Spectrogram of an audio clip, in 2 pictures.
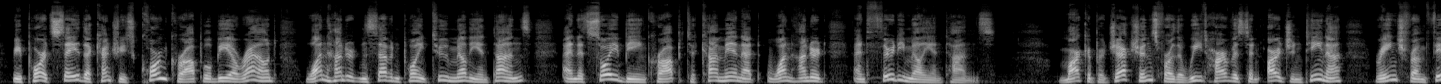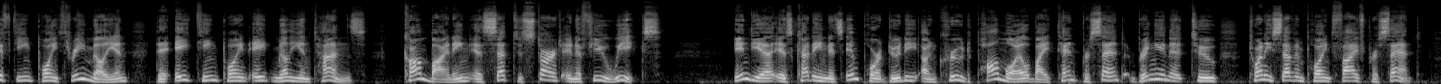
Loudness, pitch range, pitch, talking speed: -20 LUFS, 130-180 Hz, 155 Hz, 135 wpm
